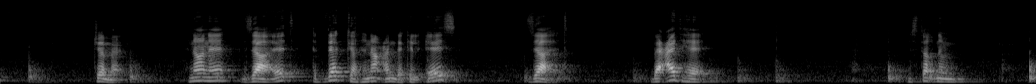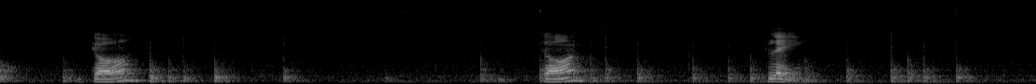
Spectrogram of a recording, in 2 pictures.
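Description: A young man speaks calmly and explains, close by.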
